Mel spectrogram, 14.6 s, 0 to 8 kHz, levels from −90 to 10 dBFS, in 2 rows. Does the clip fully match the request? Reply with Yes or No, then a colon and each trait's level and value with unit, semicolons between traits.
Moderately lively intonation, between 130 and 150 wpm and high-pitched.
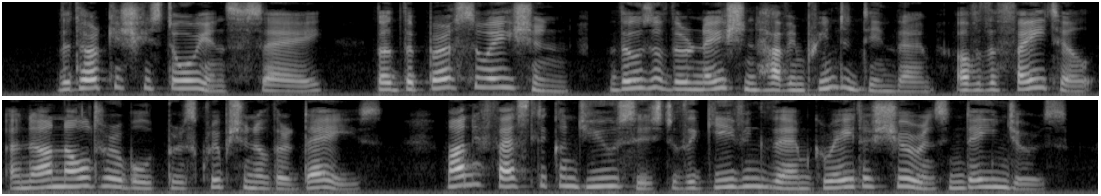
Yes: average, 5.0 semitones; average, 140 wpm; high, 225 Hz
